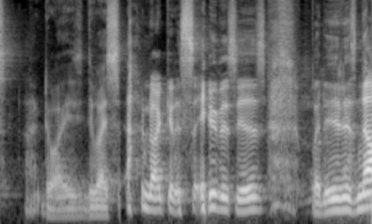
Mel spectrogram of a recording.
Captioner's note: chuckles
